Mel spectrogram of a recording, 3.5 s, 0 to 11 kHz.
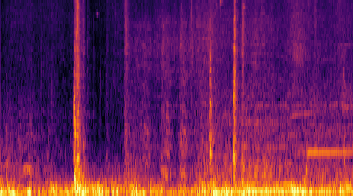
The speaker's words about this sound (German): Heute, an diesem himmelblauen Frühlingstag, sind es warme minus 3 und Dave lädt nach der Wanderung zu den zauberhaften kleinen Dingen seiner Welt ein zur Spritztour mit dem Truck durch die Zivilisation.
